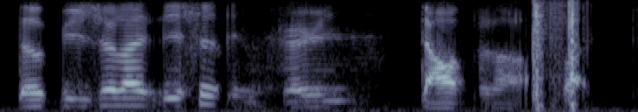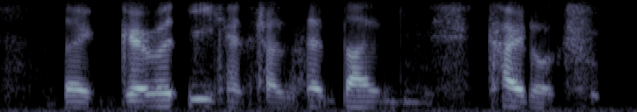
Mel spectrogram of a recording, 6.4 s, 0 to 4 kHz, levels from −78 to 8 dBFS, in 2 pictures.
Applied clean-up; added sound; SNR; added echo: neural diffusion model UNIVERSE++.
